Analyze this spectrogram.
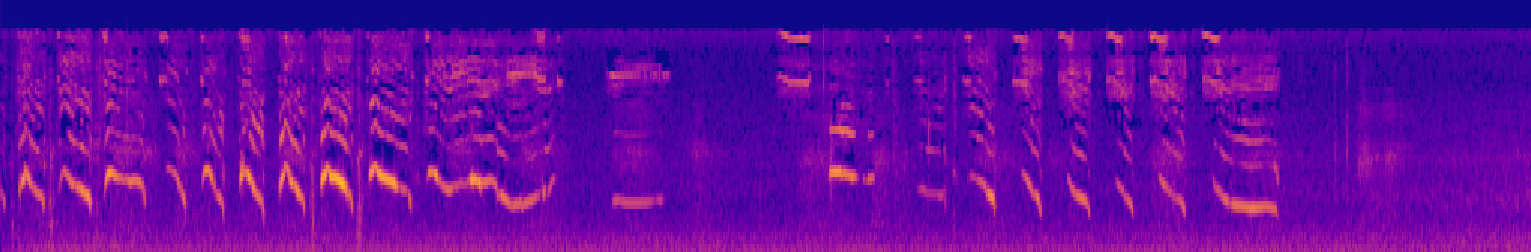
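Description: Golden retriever puppy whining and yelping in a rapid run of short, high, falling cries, about two a second, pausing briefly midway and ending in a longer drawn-out whine. A low steady hum of the car interior runs underneath.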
